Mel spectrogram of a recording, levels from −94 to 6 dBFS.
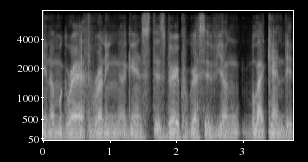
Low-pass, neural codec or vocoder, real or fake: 7.2 kHz; vocoder, 24 kHz, 100 mel bands, Vocos; fake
